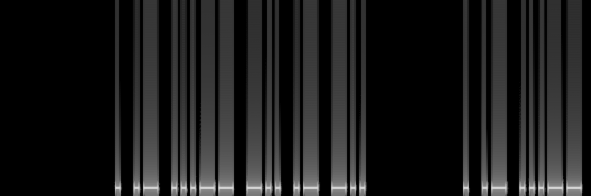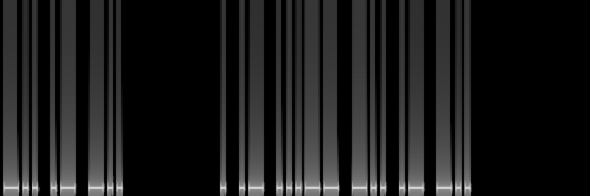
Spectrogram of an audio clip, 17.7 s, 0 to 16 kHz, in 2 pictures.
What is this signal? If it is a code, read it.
Morse code, heard as a keyed tone, about 17 wpm, 700 Hz. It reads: EA3DAD EA3DAD EA3DAD
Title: DXCC-100 Call Signs - 6 Characters - Repeated 3x - 17wpm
